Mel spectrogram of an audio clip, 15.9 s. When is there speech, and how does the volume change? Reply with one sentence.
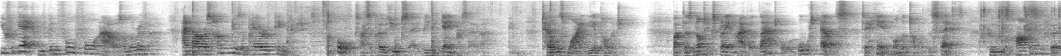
You can hear the speech from 0.0 to 15.8 s, at a steady volume.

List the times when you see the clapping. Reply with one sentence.
You can't hear the clapping here.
